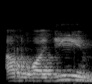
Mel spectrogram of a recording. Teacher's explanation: ra juga harf ra tafkhim, ya, karena ra-nya berharakat fathah maka harus tebal juga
